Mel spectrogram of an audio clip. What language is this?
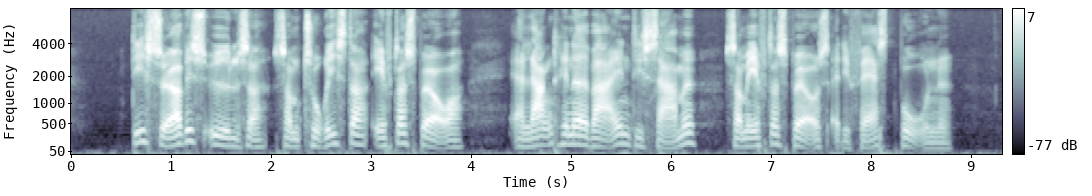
Danish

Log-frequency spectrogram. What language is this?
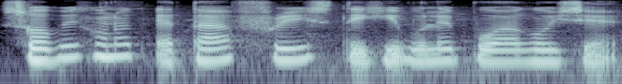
Assamese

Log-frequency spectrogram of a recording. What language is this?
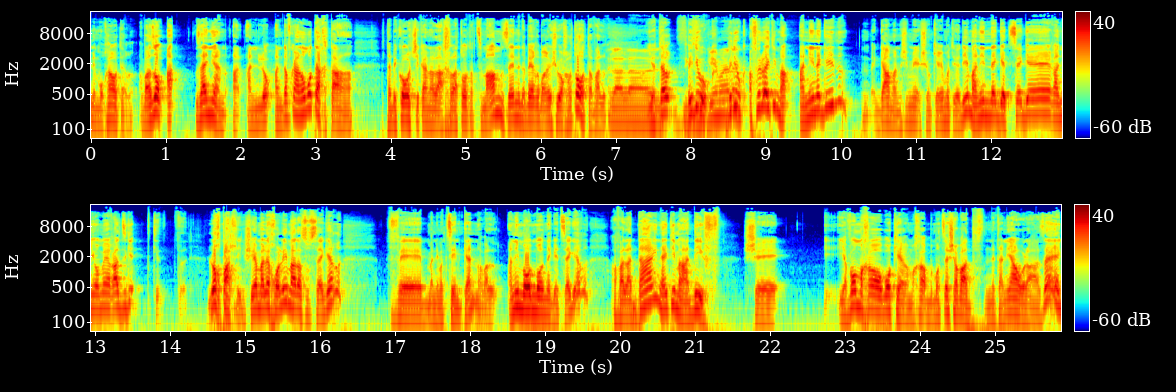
Hebrew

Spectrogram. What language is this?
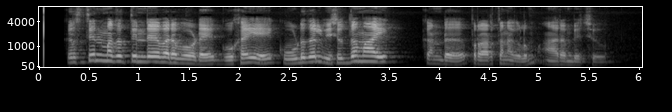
Malayalam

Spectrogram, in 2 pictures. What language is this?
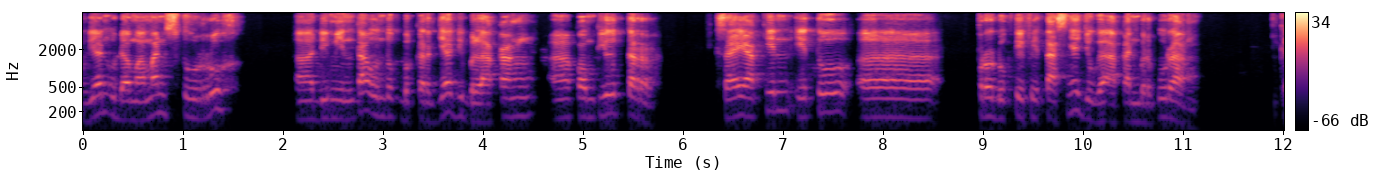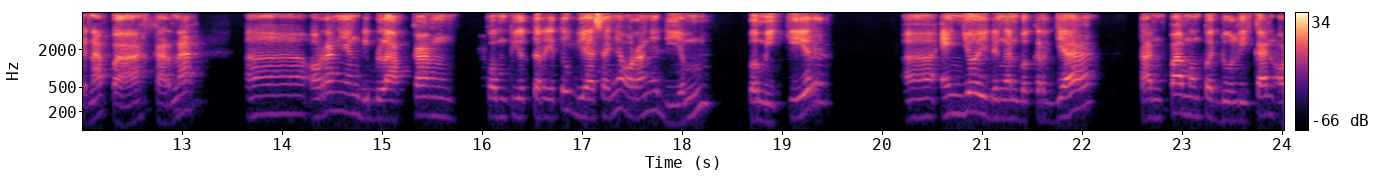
Indonesian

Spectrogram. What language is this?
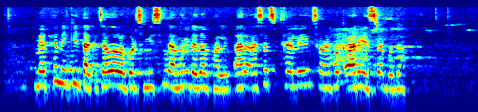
Georgian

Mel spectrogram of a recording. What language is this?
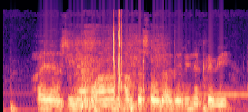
Pashto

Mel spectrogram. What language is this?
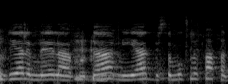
Hebrew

